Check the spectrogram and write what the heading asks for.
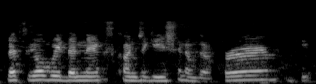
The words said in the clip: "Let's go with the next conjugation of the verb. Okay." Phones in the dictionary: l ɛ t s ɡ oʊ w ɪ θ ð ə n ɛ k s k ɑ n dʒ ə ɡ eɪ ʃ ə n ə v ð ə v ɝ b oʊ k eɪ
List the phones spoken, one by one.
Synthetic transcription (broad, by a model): l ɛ t s ɡ oʊ w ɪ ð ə n ɛ k s k ɑ n dʒ ə ɡ eɪ ʃ ə n ə v ð ə f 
